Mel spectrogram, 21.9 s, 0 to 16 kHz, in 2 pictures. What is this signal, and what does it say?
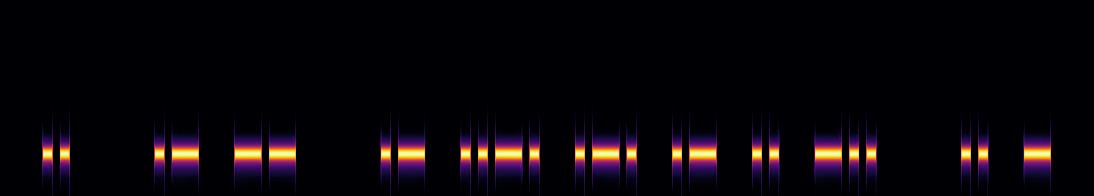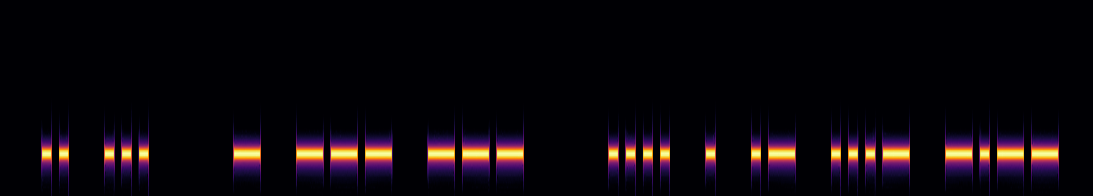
Morse code, heard as a keyed tone, about 14 wpm, spaced as for 12 wpm, 700 Hz. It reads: I AM AFRAID IT IS TOO HEAVY
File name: Morsekurs / Witze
